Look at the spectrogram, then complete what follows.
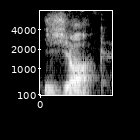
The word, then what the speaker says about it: Jacques: And Gracie also wanted me to mention that her dog name is called Jacques, like Jacques Cousteau. So I guess many people have been mispronouncing her dog's name. That is Jacques.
